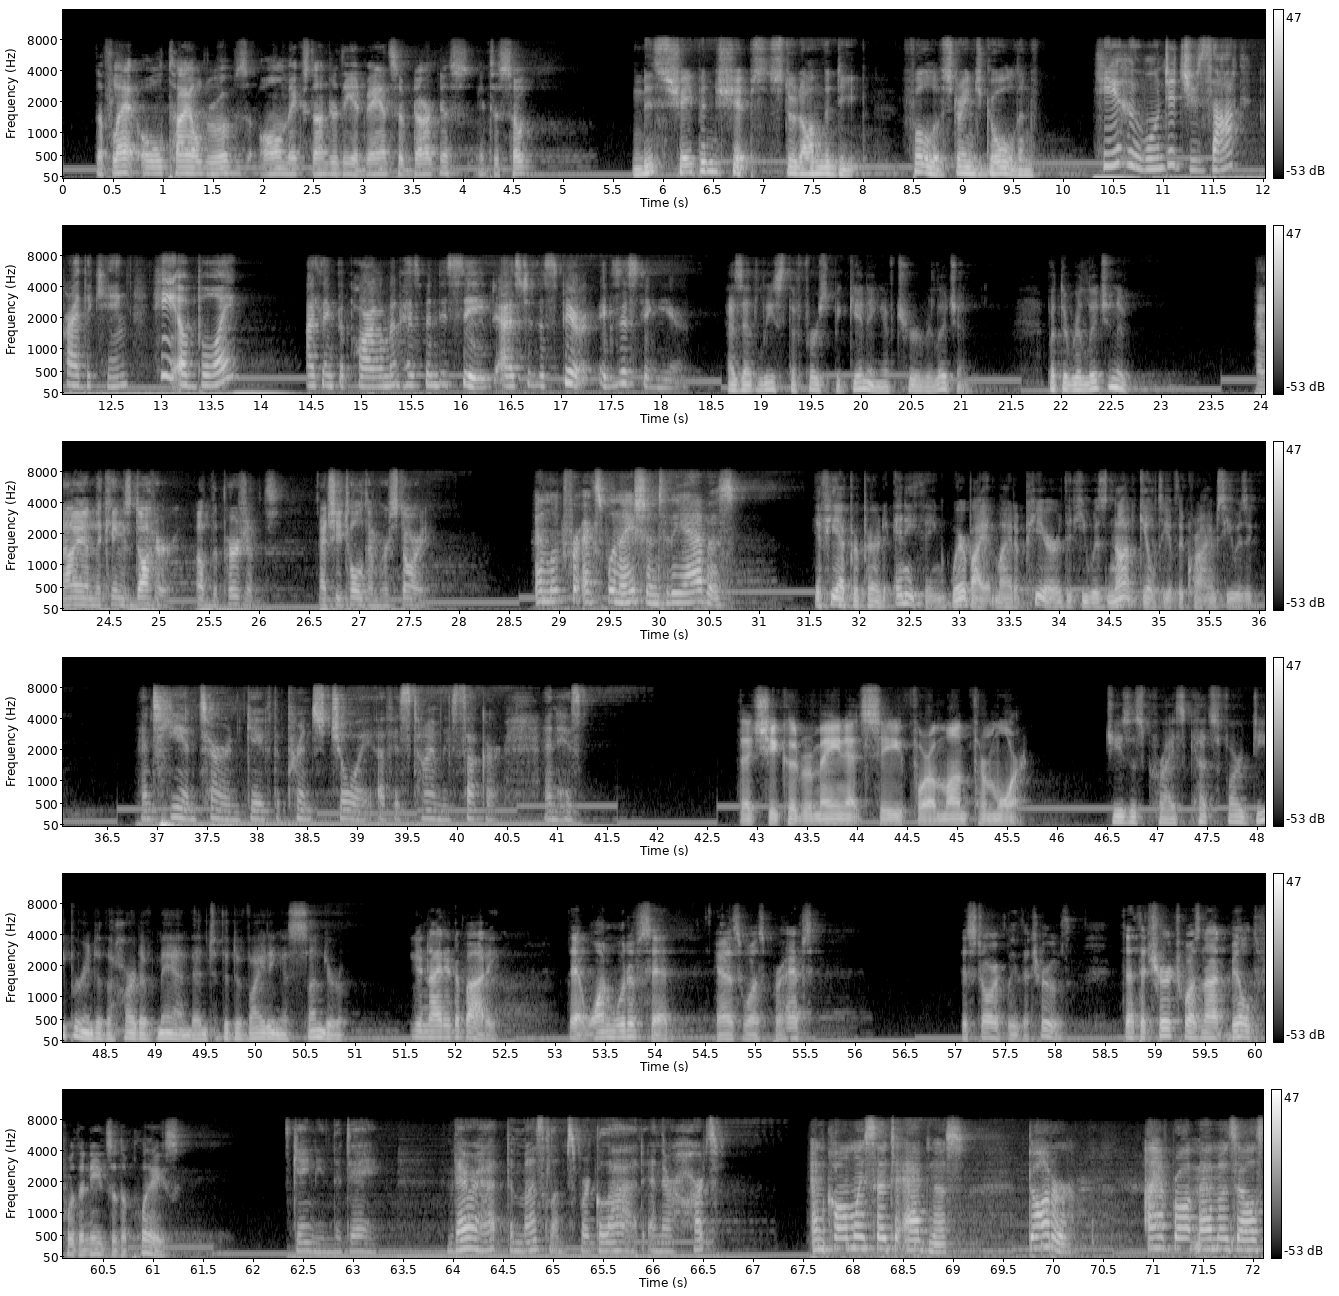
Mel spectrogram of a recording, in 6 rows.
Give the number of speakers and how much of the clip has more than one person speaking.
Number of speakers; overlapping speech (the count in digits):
10, no overlap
